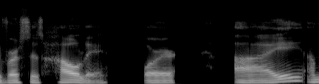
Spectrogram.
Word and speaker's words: haole: If there's not that Maui sounding pronunciation, I teach my students, I don't want to hear you pronouncing it, an A as an E. Yeah, so like when they say haole versus haole or I'm like, are you hungry?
